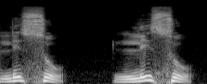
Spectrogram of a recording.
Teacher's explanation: সিন অক্ষরটা জিহ্বার সামনে নিচের দাঁতের আগা থেকে শীষ উচ্চারণ হবে এমন আওয়াজ আসবে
